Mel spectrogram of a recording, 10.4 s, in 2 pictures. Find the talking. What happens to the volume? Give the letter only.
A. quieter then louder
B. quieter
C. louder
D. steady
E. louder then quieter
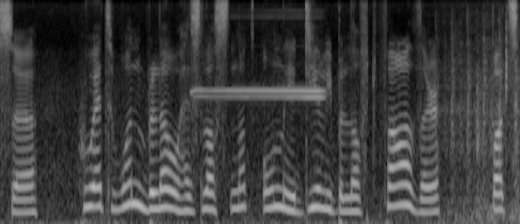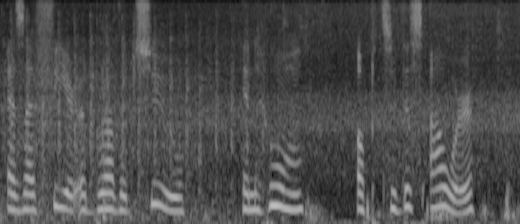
D.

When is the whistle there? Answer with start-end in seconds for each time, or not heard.
1.9-3.3.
